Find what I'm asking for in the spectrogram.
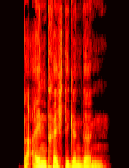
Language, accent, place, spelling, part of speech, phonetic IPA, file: German, Germany, Berlin, beeinträchtigenden, adjective, [bəˈʔaɪ̯nˌtʁɛçtɪɡn̩dən], De-beeinträchtigenden.ogg
- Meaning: inflection of beeinträchtigend: 1. strong genitive masculine/neuter singular 2. weak/mixed genitive/dative all-gender singular 3. strong/weak/mixed accusative masculine singular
